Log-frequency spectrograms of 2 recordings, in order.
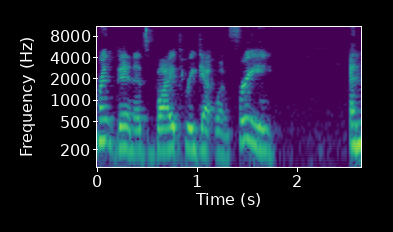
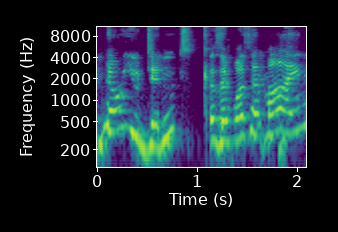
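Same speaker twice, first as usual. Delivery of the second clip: mock indignant retort; 6 semitones higher, 6 dB louder, slower than usual. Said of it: "It's like".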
